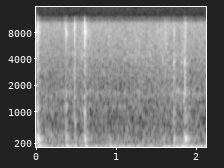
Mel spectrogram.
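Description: A few faint clicks from computer controls, over a low steady hum.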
